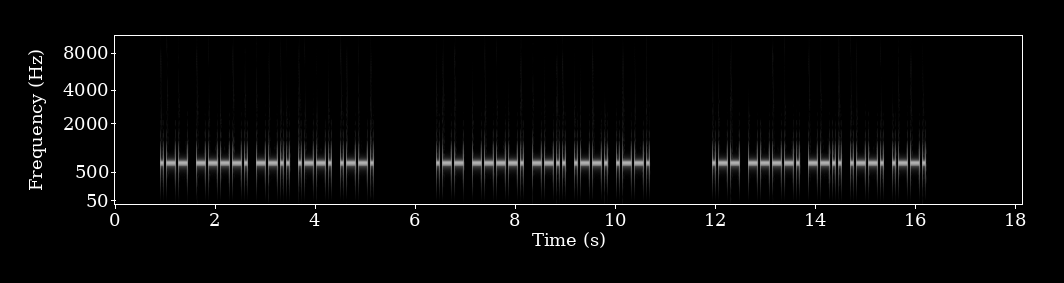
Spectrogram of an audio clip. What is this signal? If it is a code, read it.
Morse code, heard as a keyed tone, about 20 wpm, 700 Hz. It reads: W9ZPP W9ZPP W9ZPP
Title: USA Call Signs - 5 Characters - Repeated 3x - 20wpm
